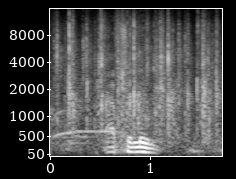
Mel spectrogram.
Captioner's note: applause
